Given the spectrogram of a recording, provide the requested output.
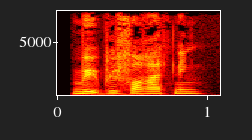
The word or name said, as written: møbelforretning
